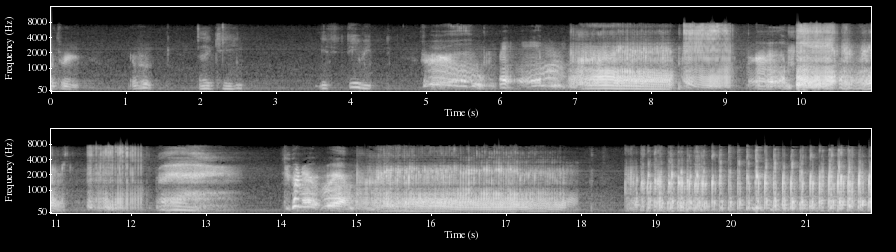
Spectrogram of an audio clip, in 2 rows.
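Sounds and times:
speech: 0.0s - 1.4s, 2.0s - 2.7s, 3.6s - 4.4s, 5.0s - 13.0s, 14.0s - 16.0s
voice making fart noises: 5.0s - 12.4s, 14.6s - 18.0s, 18.6s - 21.8s.

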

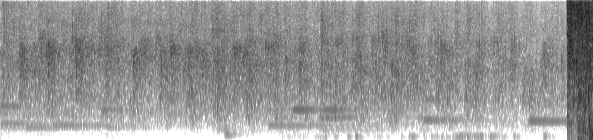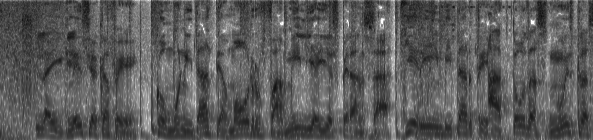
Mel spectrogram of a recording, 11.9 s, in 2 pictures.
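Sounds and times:
audience applause: 0.0s - 5.7s
sudden loud burst: 5.7s - 6.8s
sustained organ or keyboard tones: 6.1s - 11.8s
speech: 6.3s - 11.8s.

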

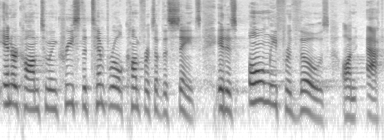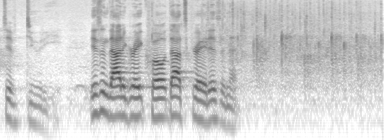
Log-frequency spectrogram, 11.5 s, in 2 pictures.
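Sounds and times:
speech: 0.1s - 6.6s, 7.2s - 9.5s
smattering of applause: 8.9s - 11.5s.

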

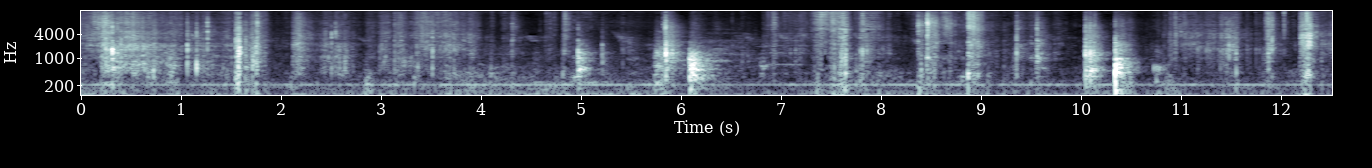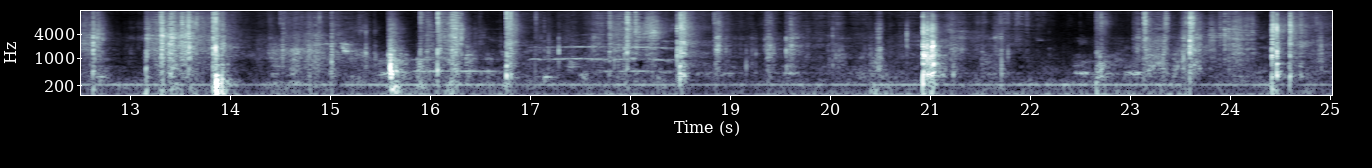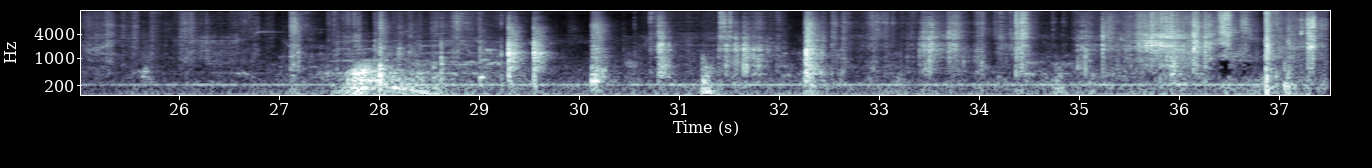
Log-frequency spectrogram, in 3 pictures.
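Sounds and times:
seed packets rustling while being sorted: 0.0s - 5.1s, 6.9s - 22.2s, 22.9s - 29.5s, 30.4s - 37.5s
steady low hum: 26.2s - 30.7s.

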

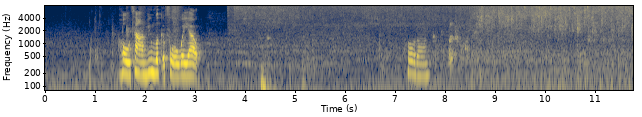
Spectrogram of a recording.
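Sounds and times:
speech: 1.5s - 3.2s, 7.3s - 7.8s
tap water running for hand washing: 3.6s - 11.7s.

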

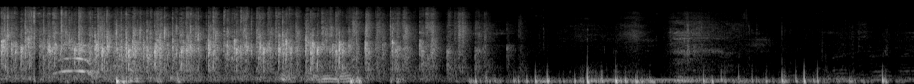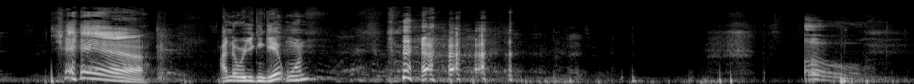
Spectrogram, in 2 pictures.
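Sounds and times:
audience applause: 0.0s - 5.3s
speech: 9.8s - 10.7s, 11.4s - 12.3s
laughter: 12.4s - 15.0s.

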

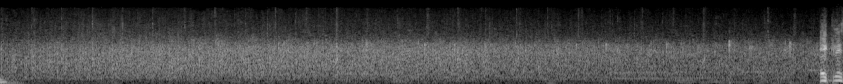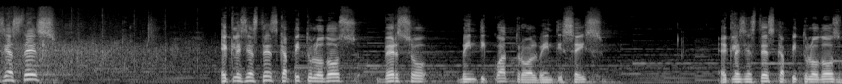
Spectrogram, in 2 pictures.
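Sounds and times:
crowd applause: 0.0s - 11.3s
speech: 8.2s - 9.2s, 10.6s - 14.6s, 15.6s - 16.8s.

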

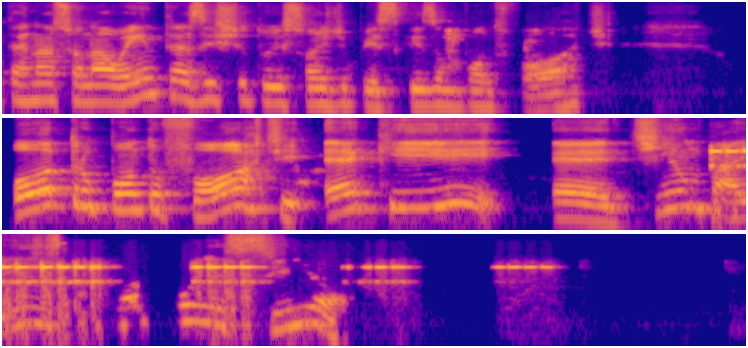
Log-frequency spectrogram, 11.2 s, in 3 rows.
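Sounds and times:
speech: 0.0s - 3.2s, 3.8s - 9.3s
mobile phone alarm: 7.2s - 10.3s.

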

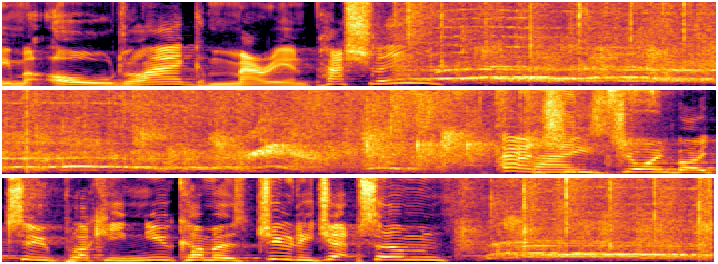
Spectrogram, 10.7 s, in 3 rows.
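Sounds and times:
speech: 0.0s - 2.6s, 6.2s - 10.1s
studio audience applause at a panel game show: 2.0s - 6.8s, 9.4s - 10.6s.

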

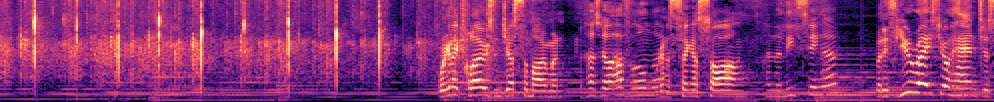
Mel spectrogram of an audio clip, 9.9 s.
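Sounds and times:
audience applause: 0.0s - 5.0s
speech: 4.4s - 9.9s.

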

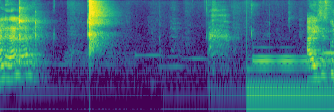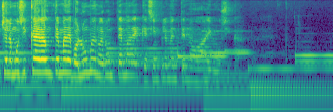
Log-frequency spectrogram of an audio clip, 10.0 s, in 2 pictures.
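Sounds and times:
speech: 0.0s - 0.7s, 4.6s - 8.8s
beer can being opened: 1.3s - 1.8s.

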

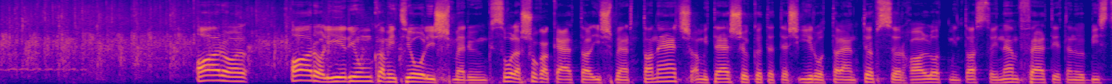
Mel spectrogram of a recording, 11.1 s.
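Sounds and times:
audience applause: 0.0s - 4.4s
speech: 2.0s - 11.1s.

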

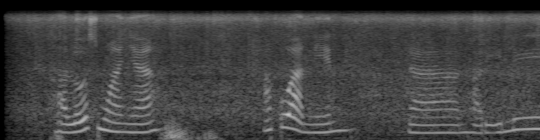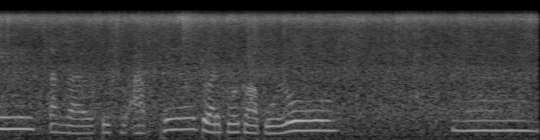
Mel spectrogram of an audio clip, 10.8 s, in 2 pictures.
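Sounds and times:
rain falling: 0.1s - 10.7s
speech: 0.6s - 2.1s, 2.7s - 9.0s, 10.0s - 10.7s
person humming: 10.0s - 10.7s.

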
